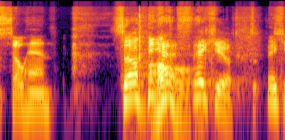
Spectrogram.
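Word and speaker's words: Sochan: pivot here by saying that the pronunciation is sohan so yes thank you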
